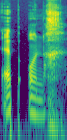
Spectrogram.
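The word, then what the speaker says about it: ⲡⲱⲛϧ: So, this is ep onkh. Again, that jinkem adds a short e sound before the p in Coptic. Ep onkh.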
